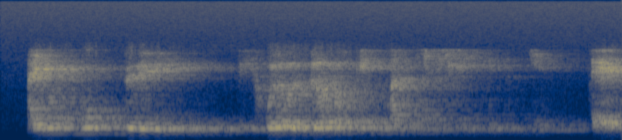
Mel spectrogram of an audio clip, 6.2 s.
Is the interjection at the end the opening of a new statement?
Yes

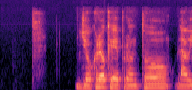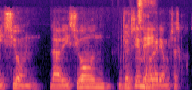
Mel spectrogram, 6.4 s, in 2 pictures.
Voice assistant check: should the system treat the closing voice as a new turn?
No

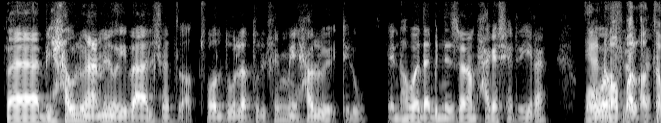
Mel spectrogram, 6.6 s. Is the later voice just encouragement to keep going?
No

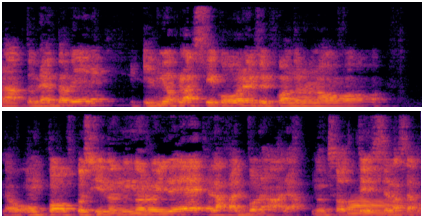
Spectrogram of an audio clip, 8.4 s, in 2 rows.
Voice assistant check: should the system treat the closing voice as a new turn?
Yes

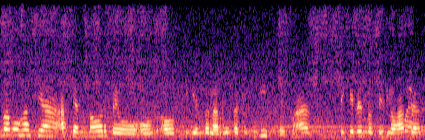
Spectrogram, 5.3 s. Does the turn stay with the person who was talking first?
Yes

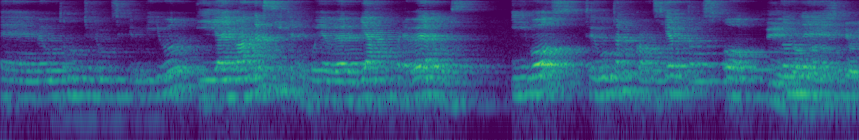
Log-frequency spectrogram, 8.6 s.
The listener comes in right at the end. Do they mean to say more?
Yes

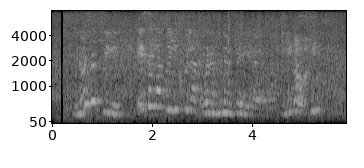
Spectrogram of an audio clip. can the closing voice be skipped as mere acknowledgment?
Yes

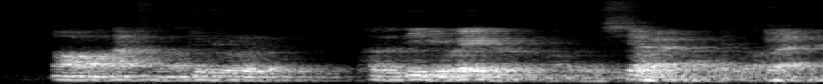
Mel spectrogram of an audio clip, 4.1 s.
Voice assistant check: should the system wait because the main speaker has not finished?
No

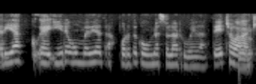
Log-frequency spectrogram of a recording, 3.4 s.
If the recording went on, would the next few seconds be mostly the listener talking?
No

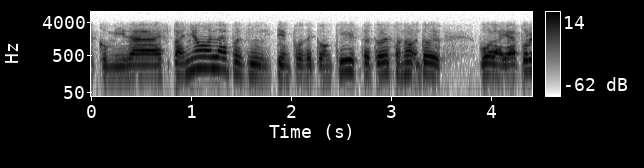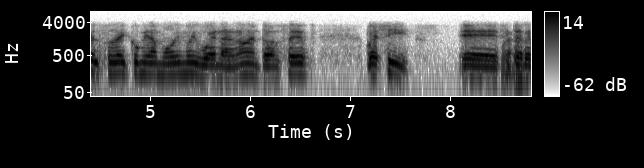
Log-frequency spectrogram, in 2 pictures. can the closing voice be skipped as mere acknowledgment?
Yes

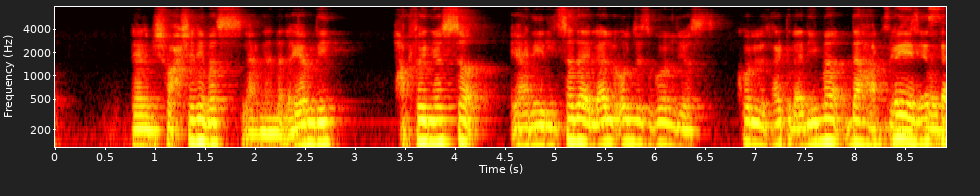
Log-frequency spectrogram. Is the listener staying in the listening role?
No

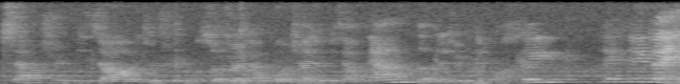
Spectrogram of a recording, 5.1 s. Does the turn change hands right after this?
Yes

